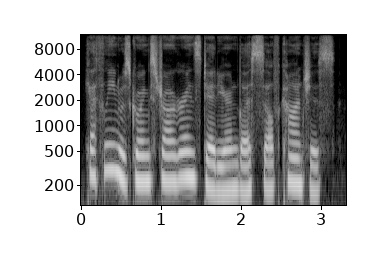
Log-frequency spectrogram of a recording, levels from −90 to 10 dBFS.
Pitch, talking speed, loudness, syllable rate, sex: 215 Hz, 180 wpm, -15 LUFS, 4.8 syllables/s, female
